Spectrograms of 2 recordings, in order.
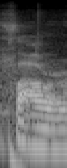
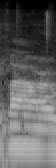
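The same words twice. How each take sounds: First: The word begins with an F sound. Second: The word begins with a V sound. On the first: The speaker calls it wrong. "I didn't have the pronunciation right. I said Glider Fawr" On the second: The speaker calls it right. "One F is V in Welsh"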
